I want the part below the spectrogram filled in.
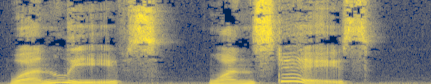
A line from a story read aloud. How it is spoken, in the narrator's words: he said in his high, quavery voice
